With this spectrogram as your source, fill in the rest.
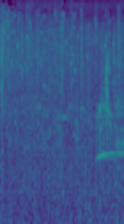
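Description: Horse hooves clip-clop in the Red Dead Redemption video game, a faint, steady patter of hoofbeats under a low ambient wash, with no talk over it.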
